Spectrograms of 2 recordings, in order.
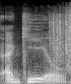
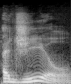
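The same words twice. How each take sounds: First: The middle consonant is a hard G sound. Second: The middle consonant is a soft J sound. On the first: "with like a hard G" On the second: "with like a, a soft J"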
